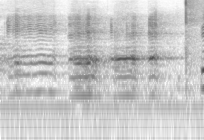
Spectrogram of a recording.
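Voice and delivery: loud retching eh sounds; mock gagging. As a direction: gag out loud for effect. Gagging after bad sip.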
